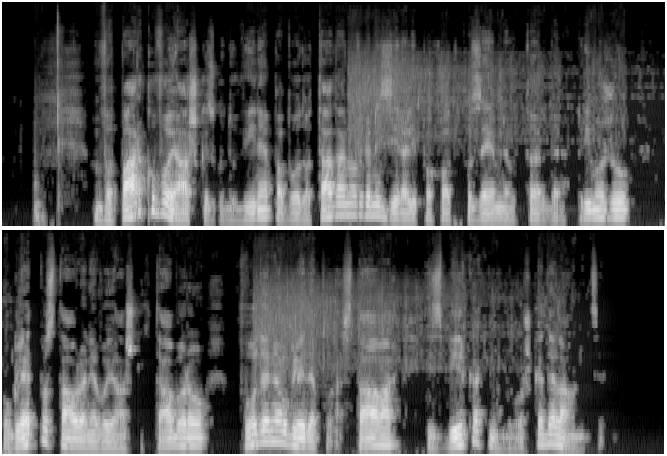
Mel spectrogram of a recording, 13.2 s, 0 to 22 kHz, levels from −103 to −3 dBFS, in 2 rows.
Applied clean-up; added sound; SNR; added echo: classical method spectral subtraction.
